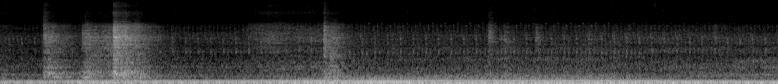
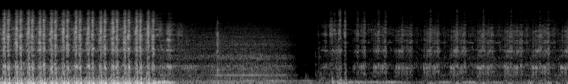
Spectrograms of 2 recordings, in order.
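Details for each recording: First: BMW i8 three-cylinder bought with overheating issues and a suspected blown head gasket, no exhaust smoke, at idle: light even tapping about four times a second; unsure if normal, much of the noise comes from the car's speakers. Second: BMW i8 with overheating complaint, compression test while running: quick even pulses about three per second, then quieter steady run; all cylinders 160–170 psi, consistent, head gasket ruled out, engine healthy.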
